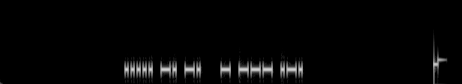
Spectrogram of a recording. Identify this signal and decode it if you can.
Morse code, heard as a keyed tone, about 40 wpm, 700 Hz. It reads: 5NN TOR
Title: Ontario QSO Party Exchange 40wpm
